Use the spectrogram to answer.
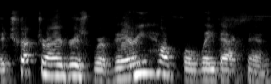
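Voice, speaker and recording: A woman with a fairly low pitch talks using lively intonation. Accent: American. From New Jersey, Dover. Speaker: retired state trooper. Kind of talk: talk with slides. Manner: fast; hesitant, many fillers.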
